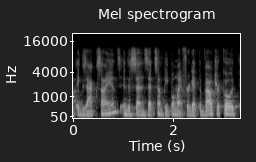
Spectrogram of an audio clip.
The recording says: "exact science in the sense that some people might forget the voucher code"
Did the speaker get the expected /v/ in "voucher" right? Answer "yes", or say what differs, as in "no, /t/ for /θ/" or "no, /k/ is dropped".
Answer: yes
